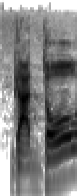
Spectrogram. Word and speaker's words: gadol: For example, if we have the adjective gadol, gadol is accented on the last syllable.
